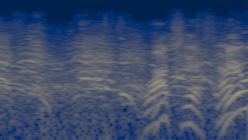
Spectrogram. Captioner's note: crowd cheering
